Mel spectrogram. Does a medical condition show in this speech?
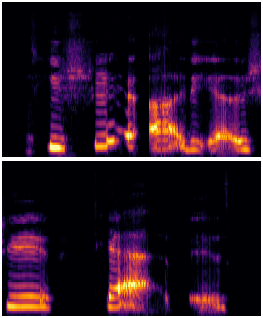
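Yes: cerebral palsy; speech affected, permanent.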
